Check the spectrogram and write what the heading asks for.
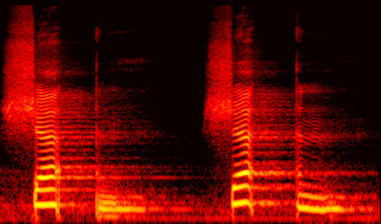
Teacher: Cara bacanya panjang 2 harokat. Fi sya'an, hamzah itu suaranya tertahan, jadi tekan dulu hamzahnya dan bunyi n-nya tetap terbaca ya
